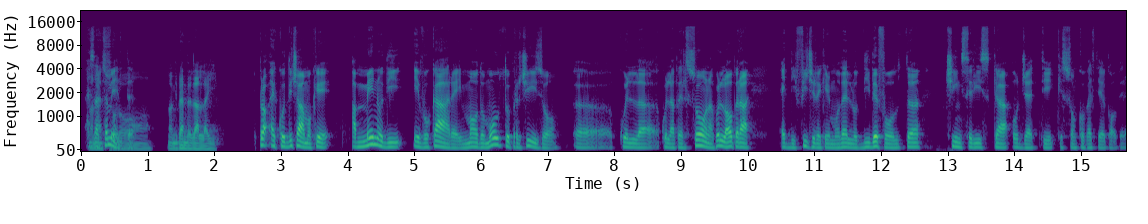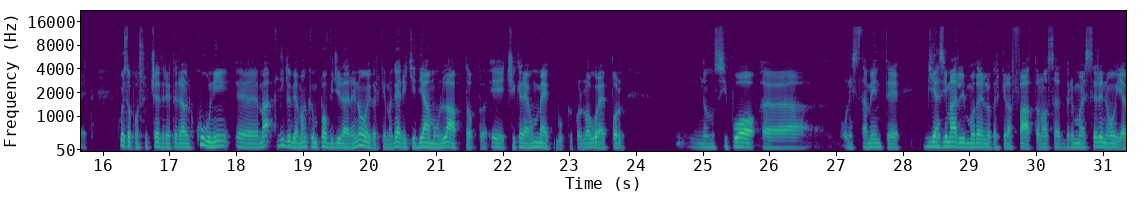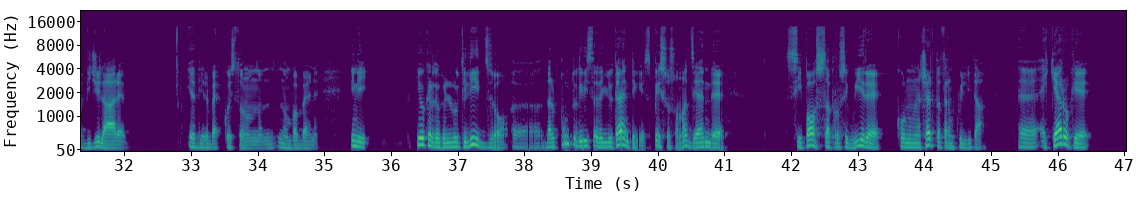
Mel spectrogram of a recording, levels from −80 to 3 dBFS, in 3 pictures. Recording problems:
choppy; very; from 23 to 24 s and from 38 to 41 s; 10% of the speech affected

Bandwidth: 14 kHz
